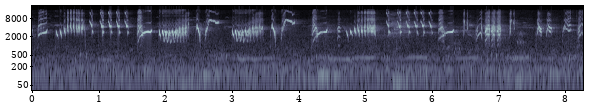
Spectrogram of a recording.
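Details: Long-tailed shrike singing without a break and copying other birds' calls: dense, fast chattering phrases of high buzzy and whistled notes, separated by short gaps.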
